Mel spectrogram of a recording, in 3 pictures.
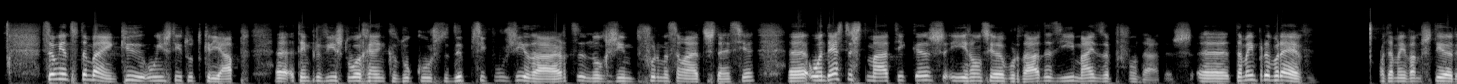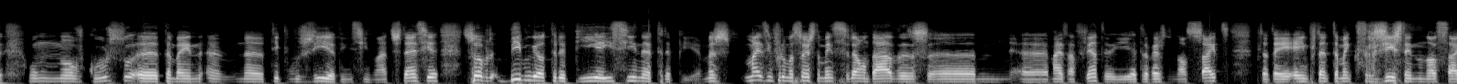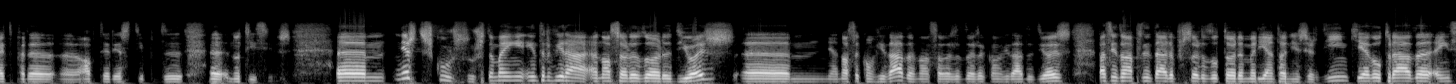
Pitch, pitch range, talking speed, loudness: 145 Hz, 130-165 Hz, 170 wpm, -16 LUFS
